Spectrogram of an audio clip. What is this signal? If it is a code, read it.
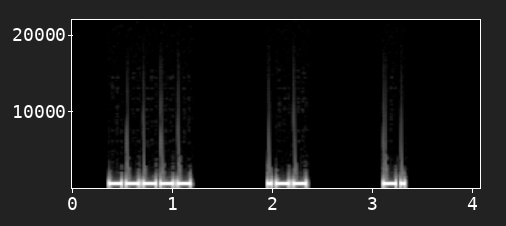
Morse code, heard as a keyed tone, about 28 wpm, spaced as for 10 wpm, 700 Hz. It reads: 0WN
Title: USA Call Signs - 6x Character Spacing - 28wpm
